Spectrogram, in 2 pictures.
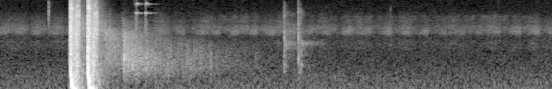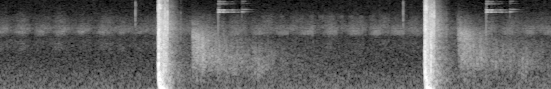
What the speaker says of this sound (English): one of them shooting at you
